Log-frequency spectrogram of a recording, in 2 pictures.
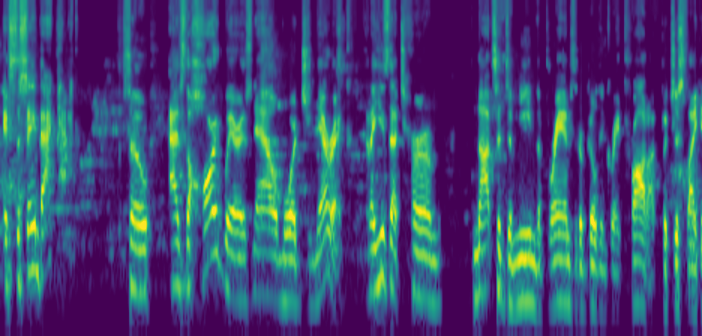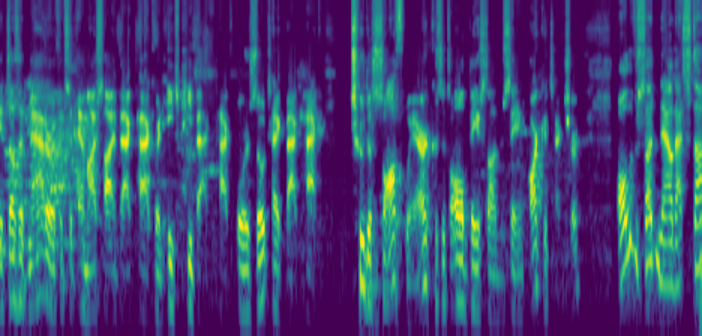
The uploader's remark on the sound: Live at the AAMA Annual Meeting. LIVE from AAMA Annual Meeting and Gala, where all the amusement manufacturers gather each year to showcase their new products to distributors.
